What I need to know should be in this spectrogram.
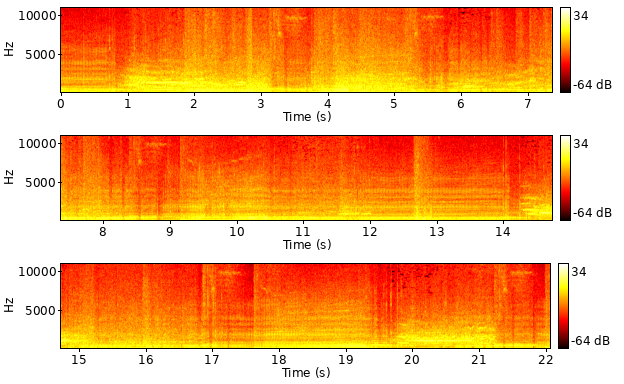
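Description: Tyres screech as a car drifts around bends.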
